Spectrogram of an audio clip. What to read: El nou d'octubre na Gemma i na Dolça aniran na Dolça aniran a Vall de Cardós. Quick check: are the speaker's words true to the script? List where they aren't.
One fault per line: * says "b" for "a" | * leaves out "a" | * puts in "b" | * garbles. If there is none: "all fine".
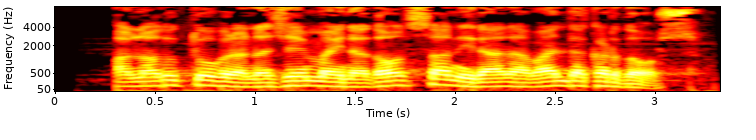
* leaves out "na Dolça aniran"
